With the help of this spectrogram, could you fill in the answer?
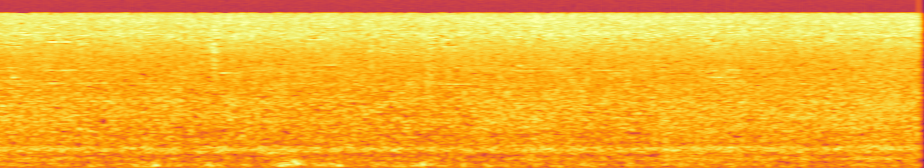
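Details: Swarm of bees being collected, a sustained steady buzz at a single pitch, with a few low thuds around the second and third seconds.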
